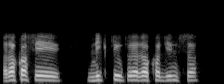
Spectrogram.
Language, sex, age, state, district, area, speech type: Odia, male, 45-60, Odisha, Rayagada, rural, conversation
